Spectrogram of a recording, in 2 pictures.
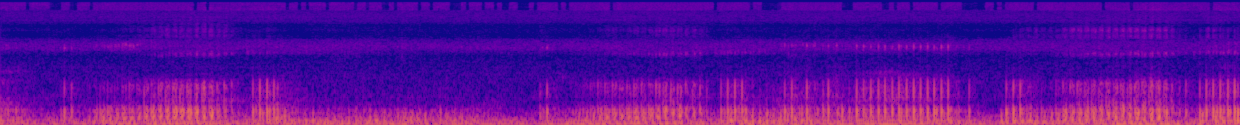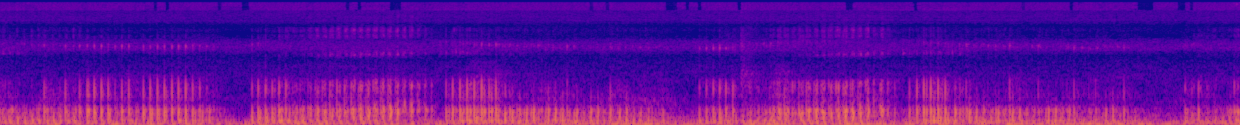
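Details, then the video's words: Steady, loud cat purr, a deep buzzing drone with gentle breath-paced swells and short pauses throughout. "Purring Cat Sound Effect"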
